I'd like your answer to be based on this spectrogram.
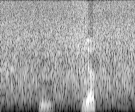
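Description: A waterfall in a Thai national park pours with a steady, full rushing wash, and two brief vocal sounds rise over it.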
